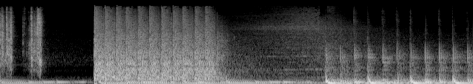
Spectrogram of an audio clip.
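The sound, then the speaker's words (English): Machine gun fire in a real shootout between gunmen and federal agents: loud, rapid automatic bursts, with a sustained roar of fire in the middle and distinct sharp shots repeating toward the end. “Attention all units, for information, I have shots fired with machine guns at 120 Street,”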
